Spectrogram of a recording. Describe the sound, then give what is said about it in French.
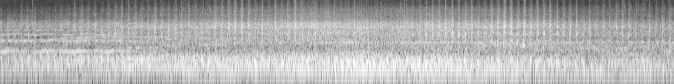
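Helicopters over Manhattan in the morning: a steady, loud drone with a rapid rotor chop, swelling slightly as it passes overhead midway and then easing off a little, with no voices. “Le lendemain matin, les hélicoptères piquent droit sur la congestion insulaire.”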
